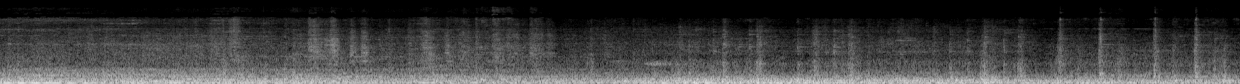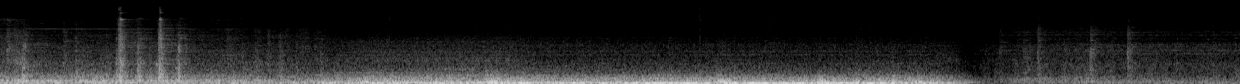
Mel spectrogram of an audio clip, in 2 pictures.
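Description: Freight train rolling past at close range: a heavy low rumble with steel wheels clacking over the rail joints. The sound drops off sharply near the end.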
